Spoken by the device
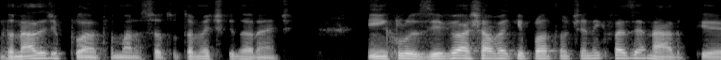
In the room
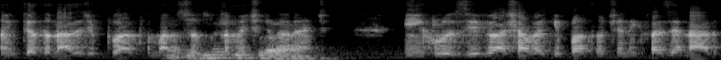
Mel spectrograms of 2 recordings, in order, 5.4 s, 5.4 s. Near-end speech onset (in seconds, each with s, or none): 1.2 s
